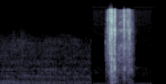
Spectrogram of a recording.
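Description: A loud, sharp double click about one and a half seconds in, two quick bright strokes close together.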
